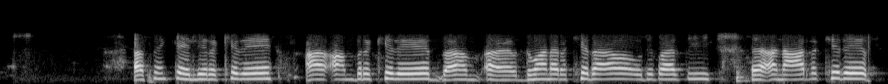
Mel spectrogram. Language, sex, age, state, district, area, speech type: Dogri, female, 18-30, Jammu and Kashmir, Reasi, rural, conversation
